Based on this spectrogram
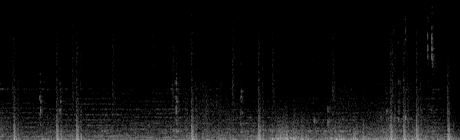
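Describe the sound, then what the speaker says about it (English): Thunder rumbles through a storm outside in the video game Empyrion, low booming cracks and rolls recurring every second or so over a steady quiet background, with no one speaking. "It sounds like we got a storm going outside."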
